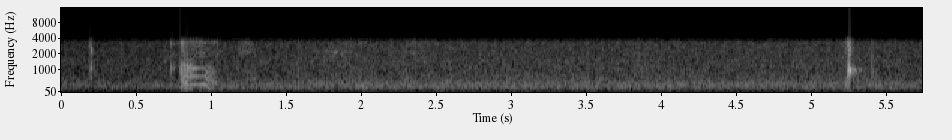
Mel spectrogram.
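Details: Baby girl with hiccups: a few short, sharp hiccups spaced seconds apart in a quiet room; ordinary infant hiccups.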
